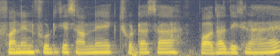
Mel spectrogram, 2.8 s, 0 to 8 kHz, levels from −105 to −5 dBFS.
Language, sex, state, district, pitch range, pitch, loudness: Hindi, male, Jharkhand, Ranchi, 135-145 Hz, 145 Hz, -17 LUFS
